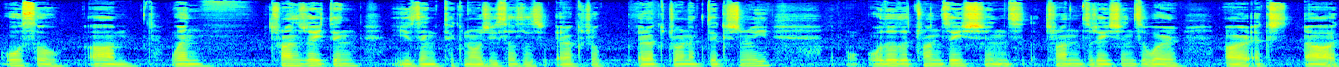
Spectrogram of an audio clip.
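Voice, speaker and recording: Low, flat-voiced teenage boy presenting. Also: unhurried, slight background noise. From Japan. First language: Japanese. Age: teens. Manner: hesitant, many fillers and restarts. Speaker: student presenter. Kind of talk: school presentation.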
